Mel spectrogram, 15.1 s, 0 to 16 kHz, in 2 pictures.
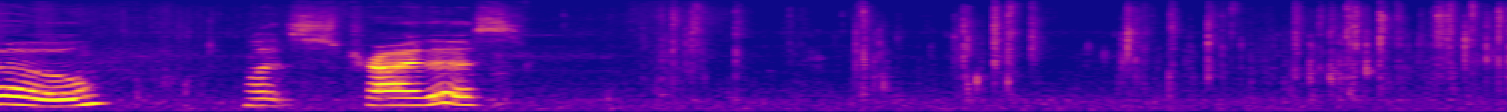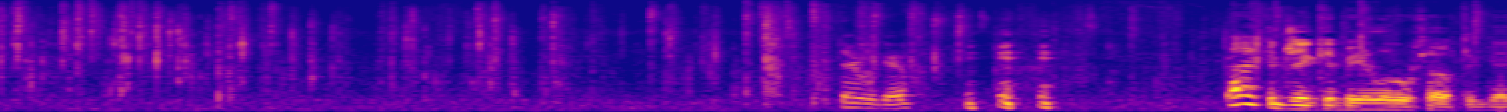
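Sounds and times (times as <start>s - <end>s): wrapper crinkling and crackling: 3.2s - 15.0s.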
